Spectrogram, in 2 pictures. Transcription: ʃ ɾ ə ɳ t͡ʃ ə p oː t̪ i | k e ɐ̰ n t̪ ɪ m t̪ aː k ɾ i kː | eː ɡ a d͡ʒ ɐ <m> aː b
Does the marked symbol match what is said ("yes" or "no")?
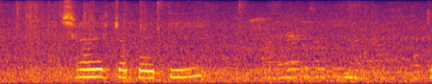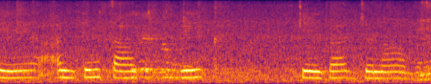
no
